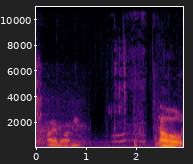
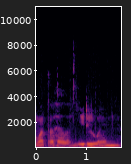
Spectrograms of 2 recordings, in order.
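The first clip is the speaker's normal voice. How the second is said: much softer, lower mock-gentle questioning; hushed scolding; 4 semitones lower, 12 dB quieter than usual. Real, not acted. Gamer quietly scolding the self-harming Enderman. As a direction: murmur as if to a silly pet.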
